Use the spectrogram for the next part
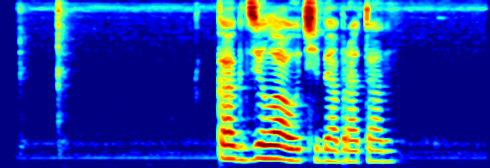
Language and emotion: Russian, neutral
